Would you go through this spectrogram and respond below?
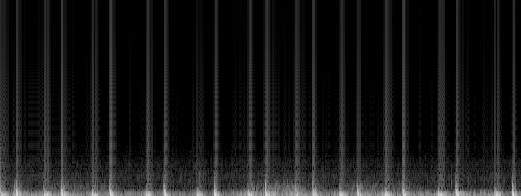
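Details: Male full heart auscultation through a stethoscope, recorded partly sitting at a desk and partly lying in bed: steady regular muffled low-pitched lub-dub; normal heart sounds.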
